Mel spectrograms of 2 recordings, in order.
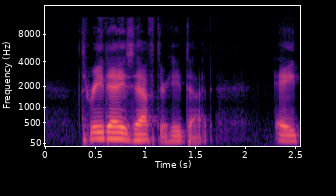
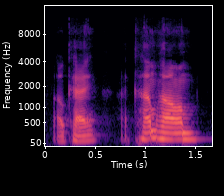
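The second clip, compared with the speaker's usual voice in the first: ordinary talk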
